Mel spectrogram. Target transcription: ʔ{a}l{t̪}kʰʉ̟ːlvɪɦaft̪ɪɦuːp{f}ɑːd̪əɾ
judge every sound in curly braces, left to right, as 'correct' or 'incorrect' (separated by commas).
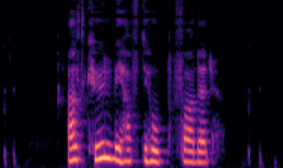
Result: correct, correct, correct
